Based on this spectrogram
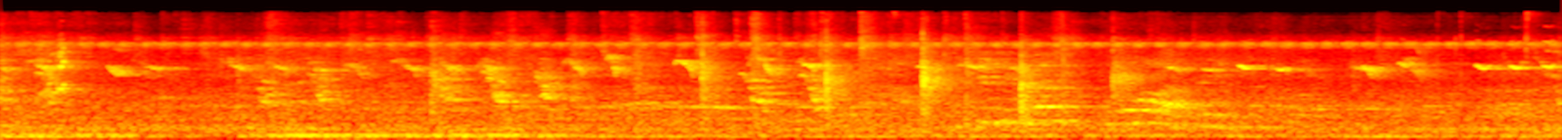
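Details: Cockatiel whistling when ready to breed: a busy series of short, sharp whistled chirps and clipped upslurred notes, repeated irregularly, over a steady low hum and hiss.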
